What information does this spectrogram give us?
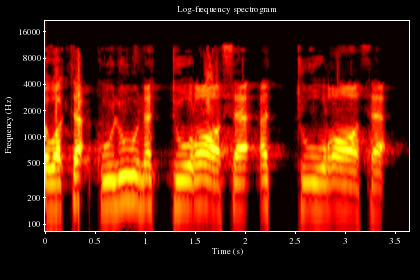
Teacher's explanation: وتأكلون التراث التراث مع تفخيم الراء. لماذا الراء مفخمة يا بارك الله فيكم؟ لأنها مفتوحة وبعدها ألف، الألف مفخمة كذلك لأن الألف تتمع ما قبلها التراث.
